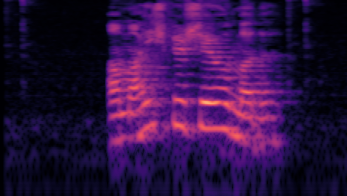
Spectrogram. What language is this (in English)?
Turkish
